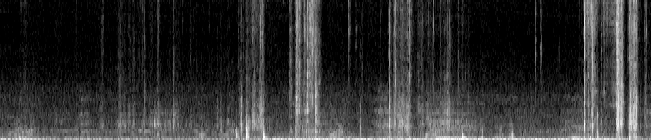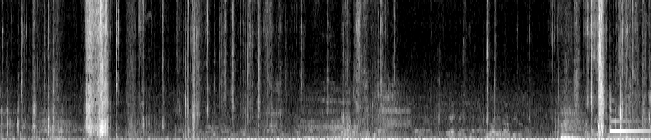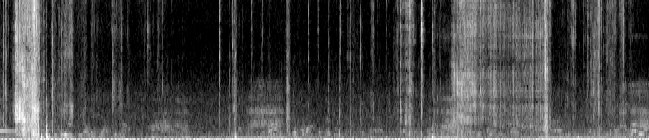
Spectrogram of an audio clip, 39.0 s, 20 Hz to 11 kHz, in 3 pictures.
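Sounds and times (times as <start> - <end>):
masking tape ripping: 11.6 - 14.1, 14.7 - 16.0, 24.1 - 25.5, 26.1 - 27.5, 33.8 - 38.6.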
